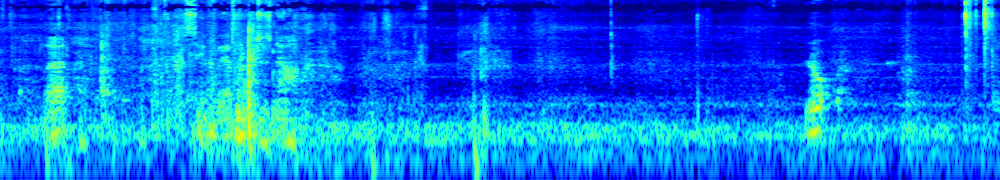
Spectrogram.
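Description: Indistinct voices over a steady low hum, with a few sharp small clicks from handling the wiring and jumper at a boiler's switching relay.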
